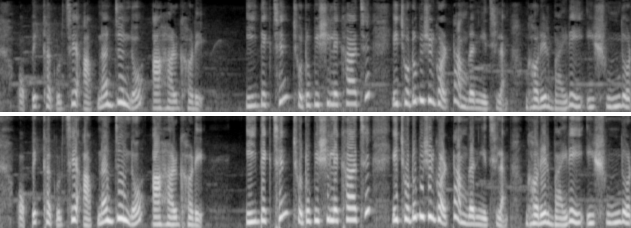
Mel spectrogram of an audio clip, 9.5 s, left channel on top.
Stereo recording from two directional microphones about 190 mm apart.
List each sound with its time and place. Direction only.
0.3 s speech: 40° right (ahead or behind)
2.2 s speech: 45° right (ahead or behind); by 9.4 s 30° right (ahead or behind)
